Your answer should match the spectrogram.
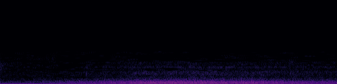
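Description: vehicle, car engine revving

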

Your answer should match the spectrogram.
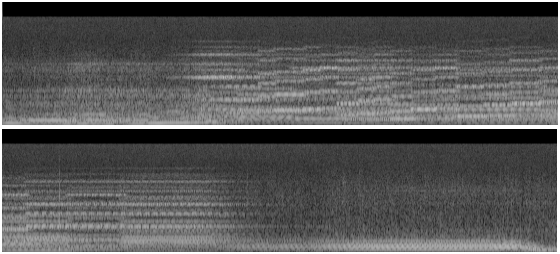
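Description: vehicle, car driving and accelerating

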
